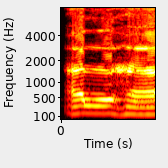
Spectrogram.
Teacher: حمزہ لام زبر ال، ہا کھرا زبر ہا، کھرا زبر قائم مقام الف مدہ، ایک الف تک کھینچ کے پڑھیں گے۔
